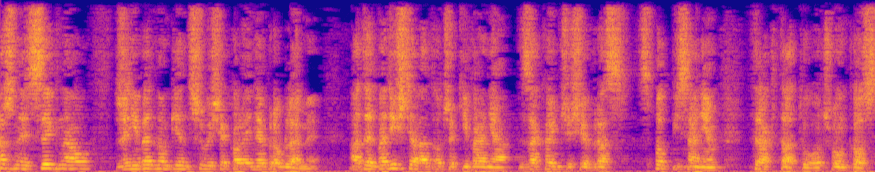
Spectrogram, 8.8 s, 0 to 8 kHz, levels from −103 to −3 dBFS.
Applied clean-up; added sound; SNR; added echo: none; none; none; reverberation time 0.1 s.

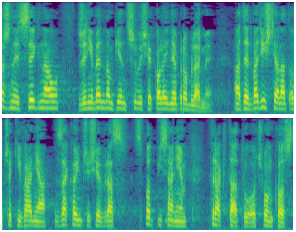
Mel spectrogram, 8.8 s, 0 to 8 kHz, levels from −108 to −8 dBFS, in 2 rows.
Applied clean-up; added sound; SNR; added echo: none; none; none; none.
